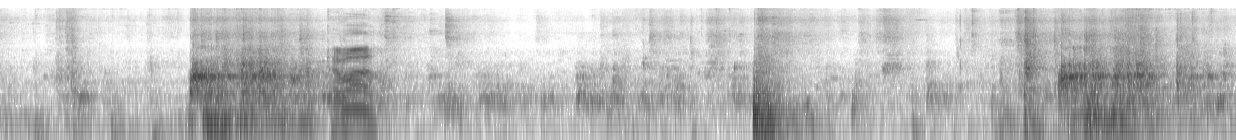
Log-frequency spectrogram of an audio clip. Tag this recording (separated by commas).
striking bowling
